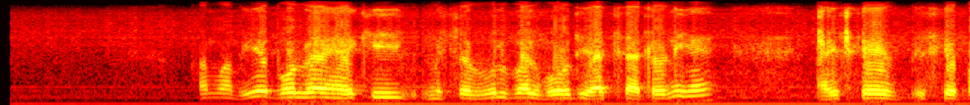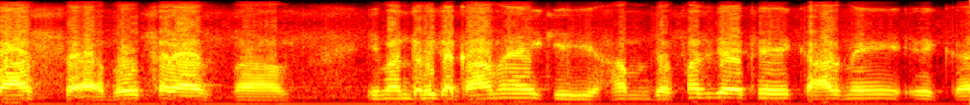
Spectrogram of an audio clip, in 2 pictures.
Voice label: hindi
